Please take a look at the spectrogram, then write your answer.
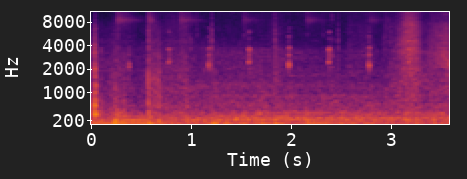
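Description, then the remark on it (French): A car engine rumbles, low and steady, as the vehicle rolls in and comes to a stop at an old café where filming will take place, with a few light clicks and rattles over the hum and no voices. “On arrive au niveau du café, où aura lieu le tournage.”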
